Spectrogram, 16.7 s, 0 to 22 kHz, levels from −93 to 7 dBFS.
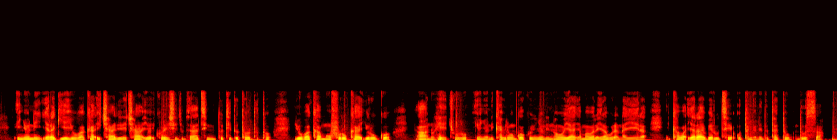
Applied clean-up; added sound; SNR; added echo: none; Thump, thud; 19 dB; none.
